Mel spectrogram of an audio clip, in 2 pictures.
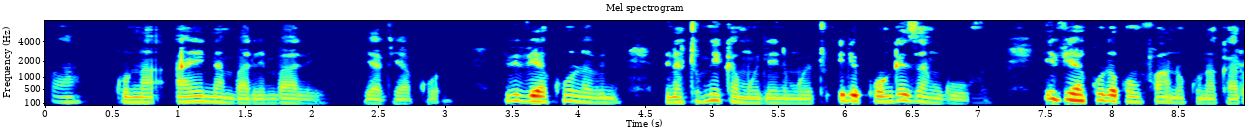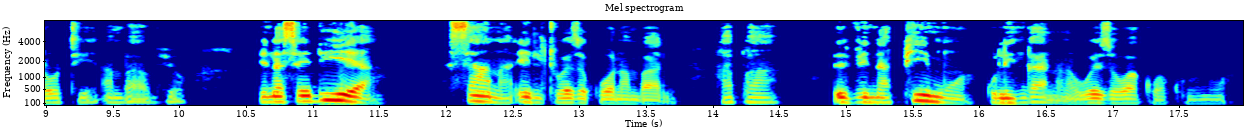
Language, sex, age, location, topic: Swahili, male, 18-24, Kisii, finance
